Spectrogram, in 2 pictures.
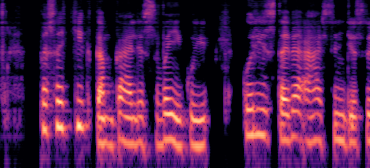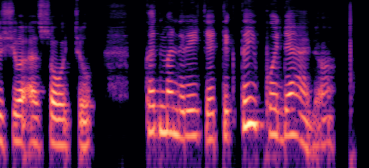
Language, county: Lithuanian, Panevėžys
